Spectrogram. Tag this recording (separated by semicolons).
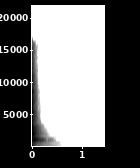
1-shot; multisample; drum; snare; velocity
